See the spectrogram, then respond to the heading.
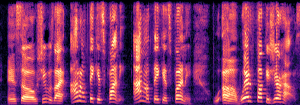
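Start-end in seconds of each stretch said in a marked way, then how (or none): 1.4-6.0 high, aggressive, combative, confrontational delivery. Retelling an argument where someone was told she was being aggressive: imitating Rosie being aggressive. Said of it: "you being very aggressive".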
